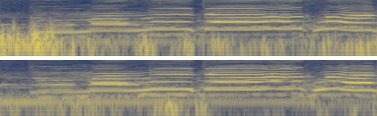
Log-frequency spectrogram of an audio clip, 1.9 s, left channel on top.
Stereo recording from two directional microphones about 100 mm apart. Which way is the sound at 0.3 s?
30° left (ahead or behind).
